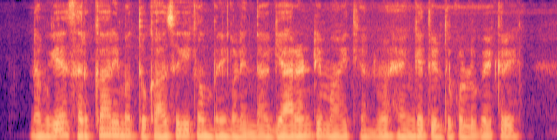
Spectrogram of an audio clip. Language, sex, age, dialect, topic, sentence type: Kannada, male, 25-30, Central, banking, question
